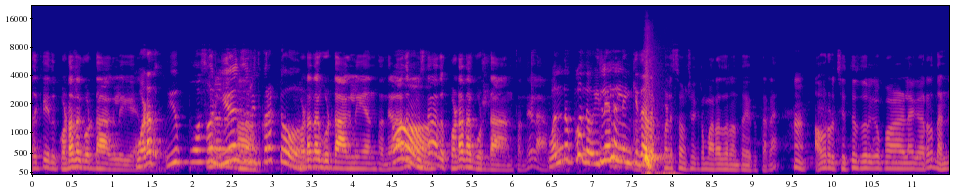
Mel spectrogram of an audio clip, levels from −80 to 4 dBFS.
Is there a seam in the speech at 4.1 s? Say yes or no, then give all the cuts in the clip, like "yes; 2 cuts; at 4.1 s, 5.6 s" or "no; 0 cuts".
no; 1 cut; at 7.8 s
